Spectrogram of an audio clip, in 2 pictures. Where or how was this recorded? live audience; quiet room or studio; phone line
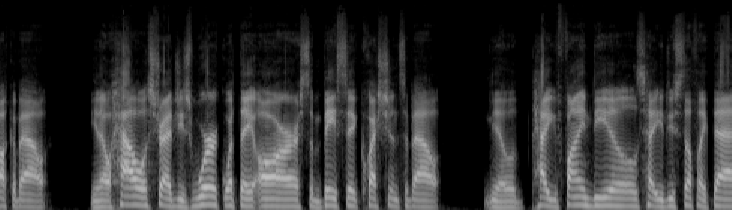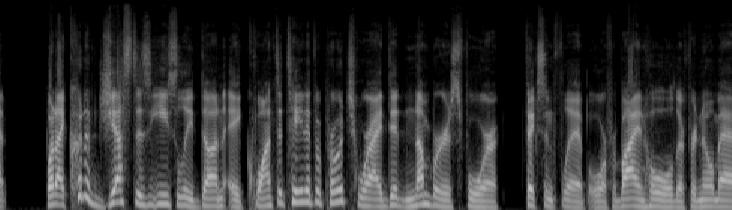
live audience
